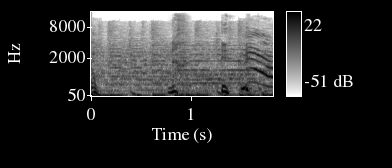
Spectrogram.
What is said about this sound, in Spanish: A ver, démosle un gato, démosle un gato que se ahoga. Dame el gato.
